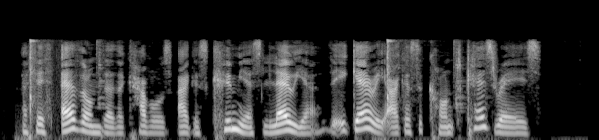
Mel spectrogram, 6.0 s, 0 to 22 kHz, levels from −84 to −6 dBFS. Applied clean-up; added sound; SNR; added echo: classical method spectral subtraction.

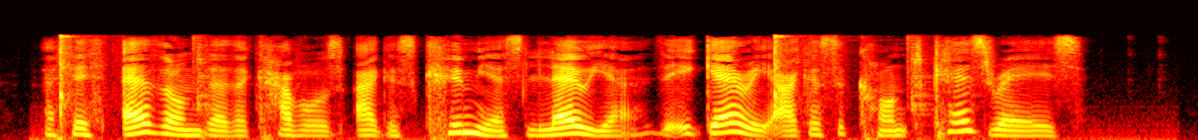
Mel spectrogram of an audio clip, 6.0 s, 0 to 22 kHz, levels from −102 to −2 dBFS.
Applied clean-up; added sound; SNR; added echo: none; Shatter; 13 dB; none.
